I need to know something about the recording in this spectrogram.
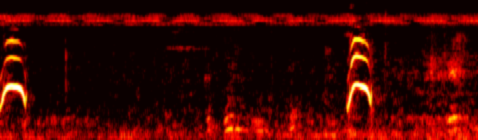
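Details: Orange kitten giving two loud, short, up-and-down meows about five seconds apart, with soft murmuring and low background rumble between them and a steady faint hiss.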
